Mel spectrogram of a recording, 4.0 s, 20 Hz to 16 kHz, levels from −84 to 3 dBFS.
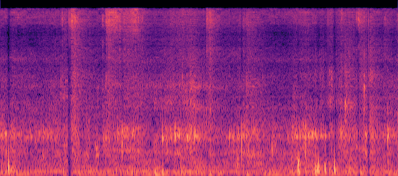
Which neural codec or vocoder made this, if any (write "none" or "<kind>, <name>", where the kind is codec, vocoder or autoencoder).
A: codec, SNAC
